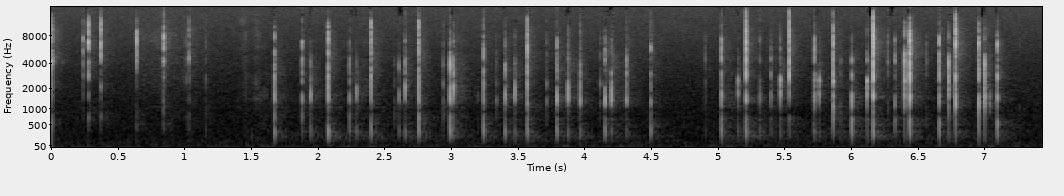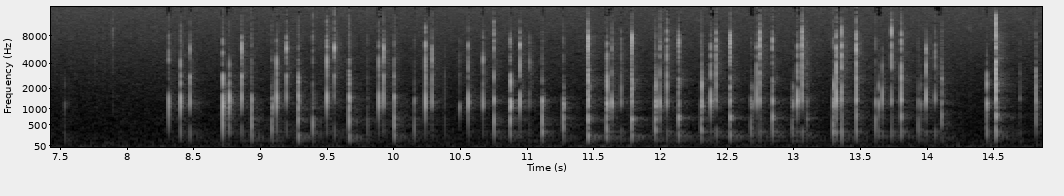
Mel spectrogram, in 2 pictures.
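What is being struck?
Small plastic tub with screw lid.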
